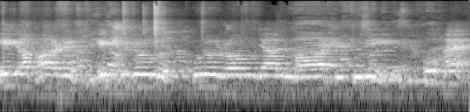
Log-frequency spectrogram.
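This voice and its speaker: A man announcing a street promotion through a megaphone loudspeaker, stretching out repetitive hawker calls. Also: a little high, level tone, takes it slowly. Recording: echoey lo-fi loudspeaker from far off.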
